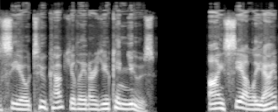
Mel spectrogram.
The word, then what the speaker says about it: ICLEI: ICLEI pronounced ICLEI believes you should know, and of course want to know, the amount of your yearly direct personal carbon dioxide CO2 emissions.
